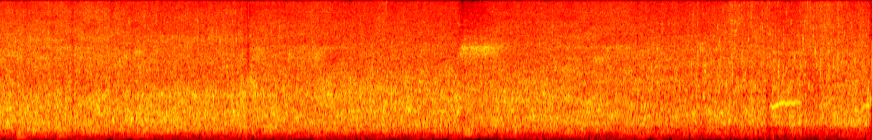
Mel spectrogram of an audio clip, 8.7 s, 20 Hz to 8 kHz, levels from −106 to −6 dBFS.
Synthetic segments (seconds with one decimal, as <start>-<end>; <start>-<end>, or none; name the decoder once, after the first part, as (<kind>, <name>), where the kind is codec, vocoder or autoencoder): 0.4-1.0 (codec, SNAC); 3.0-3.5; 5.6-6.3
